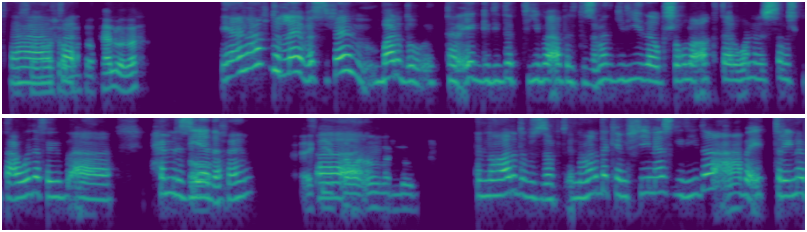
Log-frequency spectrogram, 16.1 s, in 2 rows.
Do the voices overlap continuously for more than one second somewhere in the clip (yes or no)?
no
